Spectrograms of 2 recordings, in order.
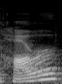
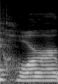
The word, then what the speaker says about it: horror: Again, if you're living somewhere where everyone is saying har-er, then go ahead and say har-er. The difference is just more of an R, not as much rounding in that first syllable for the letters OR.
